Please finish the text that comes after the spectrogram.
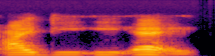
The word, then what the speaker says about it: IDEA: referred to as the IDA, even though Congress renamed it in two, it doesn't matter. Nobody in the public schools pronounces it as IDEA. If you do, it'll mark you as an outsider.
